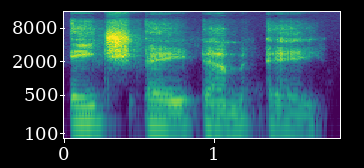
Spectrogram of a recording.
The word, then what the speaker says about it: Hama: It's a Japanese name, and it's spelled H-A-M-A.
